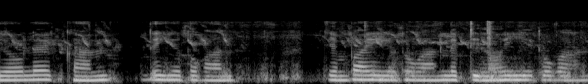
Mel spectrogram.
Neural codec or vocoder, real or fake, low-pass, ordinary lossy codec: none; real; none; none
